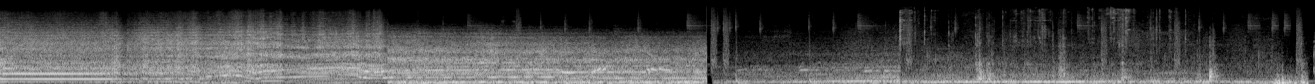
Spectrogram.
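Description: A Nissan GTR engine at a GTR festival revs and roars nearby, with shifting engine tones, a sudden cut, then idling and passing-car noise with sharp clicks over crowd chatter.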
